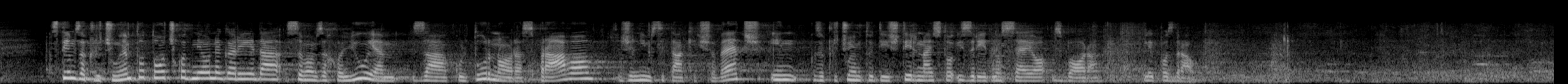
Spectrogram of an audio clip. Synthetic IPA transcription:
st̪eːmzaklʲut͡ʃuːjɛmt̪oːt̪oːt͡ʃkɔd̪newnɛɡaɾeːd̪asɛʋamzaxʋaljuːjɛmzakult̪uːɾnɔɾaspɾaːʋɔ | ʒɛlimsit̪aːkixʃɛʋɛt͡ʃinzaklʲjut͡ʃuːjɛmt̪uːd̪iʃt̪iɾinajst̪ɔʔizɾeːd̪nɔsɛːjɔzbɔːɾaleːpɔzd̪ɾa̰ːw

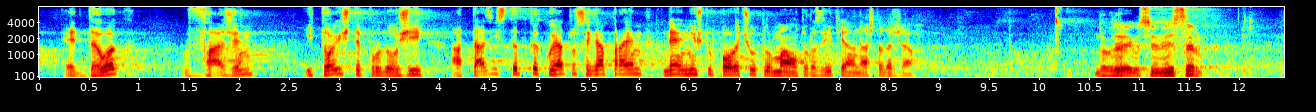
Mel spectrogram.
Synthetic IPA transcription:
ɛd̪ɤlˠək | vaʒɛn | it̪ɔjʃt̪ɛpɾod̪ɐlˠʒi | ɐ̰t̪azist̪ɤpkəkojat̪osɛɡapɾavimnɛɛniʃt̪opɔvɛt͡ʃɛot̪noɾmalˠnot̪oɾɐzvit̪iɛnɐnaʃə̥t̪əd̪ɐɾʒa̰və | blˠɐɡod̪ɐɾəiɡospid̪ʲiminist̪əɾ

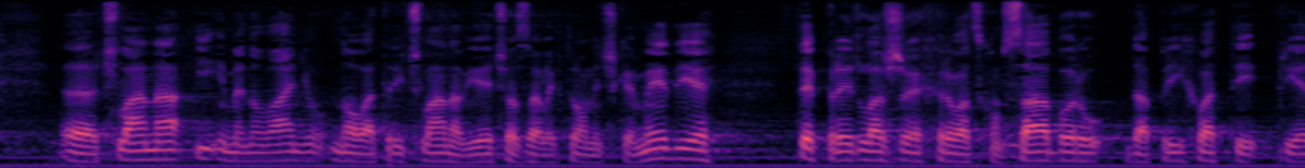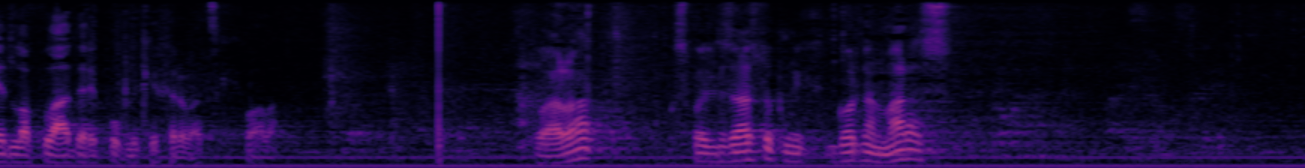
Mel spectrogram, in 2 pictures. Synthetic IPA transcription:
t͡ʃlaːnaiːme̞noʋaːɲuno̞ʋat̪ɾiːt͡ʃlaːnaʋje̞ːt͡ɕazae̞le̞kt̪ɾo̞nit͡ʃke̞me̞ːd̪ije̞ | t̪e̞pɾe̞d̪lˠaʒe̞xr̩ʋat̪sko̞msaːbo̞ɾud̪apɾixʋat̪ipɾje̞ːd̪lˠo̞ɡʋlˠaːd̪e̞ɾe̞publike̞xr̩ʋa̰t̪ske̥xʋa̰ːla̰ | xʋaːla | ɡ̥ospo̞d̪inizaːst̪upnikɡo̞ɾd̪anmaɾas

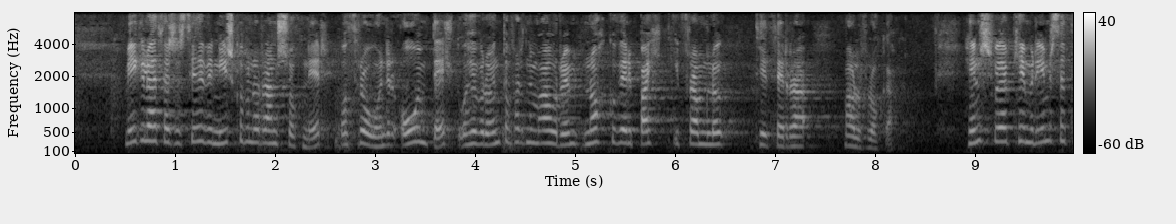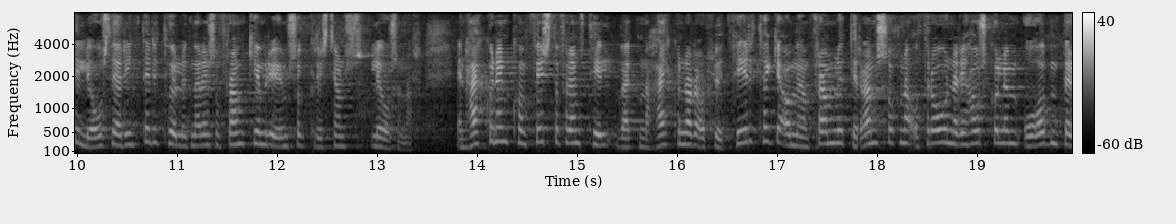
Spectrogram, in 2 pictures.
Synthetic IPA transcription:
mɪːcɪlɛɣðaθɛsːast̪ɪːðvɪðniːskɔːmɪnɔɣransowknɪɾɔɣθɾoːwɪnɛɾoːwʏmt̪ejl̥t̪ɔɣhɛvʏɾaʏnt̪anfaɾt̪nʏmaːwɾʏmnɔhkʏvɛːɾɪðpajht̪ifɾamlœɣt̪ʰɪlθejrːamaːwlaflowhka̰ | hɪnsvɛːɣaɾ̥cʰɛːmʏɾiːmɪnst̪ɛt̪ʰːɪljoːwsθɛːɣaɾijn̥t̪aɾɪt̪ʰœːlœt̪naɾejnsɔfɾamcʰɛːmʏɾiʏmsɔwkn̥kʰɾɪst̪jawnsljoːwsɔnːa̰ɾ̥ | ɛnɦajhkʏnɪnkʰɔːmfɪr̥st̪ɔfɾɛmst̪ʰɪlvɛknaɦajhkʏnaɾawl̥ʏːt̪fɪːɾɪt̪ʰaːjcɪawmɛːðanfɾamlœɣt̪ʰɪlransowknaʔɔɣθɾoːwɪnaɾiɦawskɔːlʏmɔɣɔːpʏmpɛ

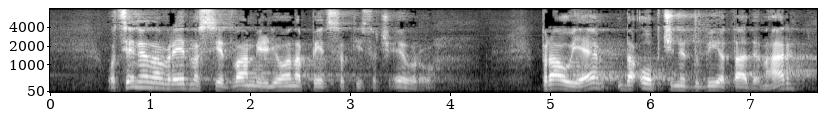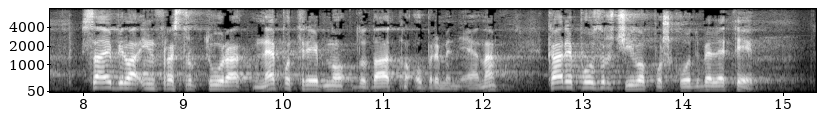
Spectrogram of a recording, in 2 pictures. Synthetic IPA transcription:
ɔt̪seːnjɛnaʋɾeːd̪nɔst̪jɛd̪ʋaːmiljoːnapeːt̪st̪ɔt̪iːsɔt͡ʃeːwɾɔ̰w | pɾawjɛd̪aʔoːpt͡ʃinɛd̪ɔbijɔt̪aːd̪ɛnaːɾsajɛbilaʔinfɾast̪ɾukt̪uːɾanɛpɔt̪ɾeːbnɔd̪ɔd̪aːt̪nɔʔɔbɾɛmɛnjɛːna | kaɾjɛpɔwzɾɔt͡ʃiːlɔpɔʃkoːd̪bɛlɛt̪e

